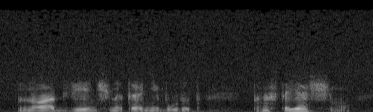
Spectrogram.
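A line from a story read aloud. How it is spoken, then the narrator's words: Gentle question. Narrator (Russian): ласково спросила Вайо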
